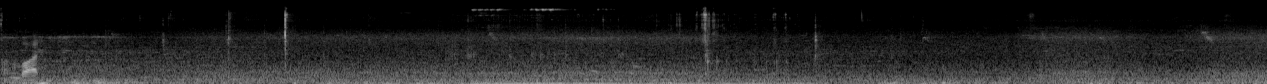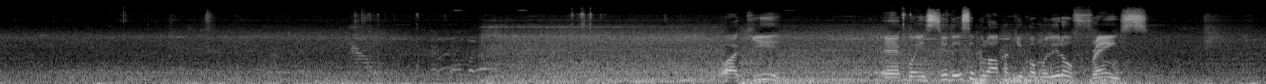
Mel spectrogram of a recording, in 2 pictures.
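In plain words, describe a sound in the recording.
Wind rumbles against the microphone as a bicycle rolls along a street.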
